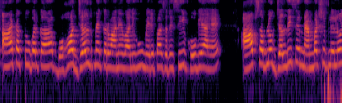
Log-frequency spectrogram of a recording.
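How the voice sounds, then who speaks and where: On a lo-fi recording, a woman with a high voice runs a live online exam class despite a hoarse, sore throat. She reads quiz questions and answers before turning to chat messages, talking sociably and addressing viewers by name.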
